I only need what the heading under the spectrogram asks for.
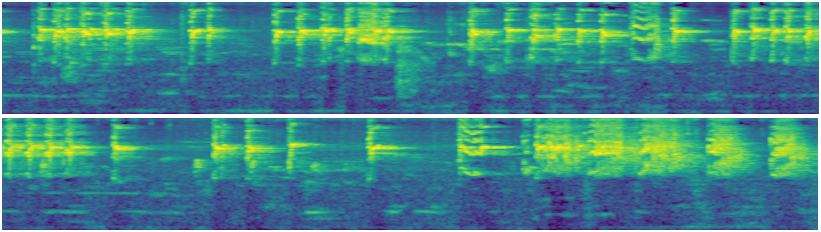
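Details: Lovebirds at lunch time give sharp, high-pitched chirps in quick stuttering runs, interleaved with longer buzzy trills and brief gaps, over a soft low background hum.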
